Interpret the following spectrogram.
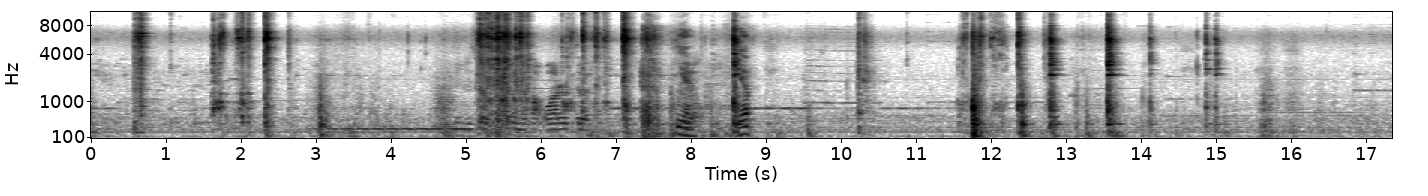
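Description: Glass mason jars of canned peaches clinking and knocking as metal lids and screw bands are twisted on and the jars are moved: an irregular series of sharp clicks and taps.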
